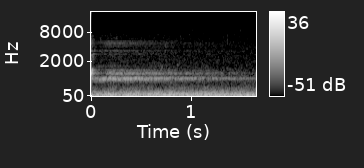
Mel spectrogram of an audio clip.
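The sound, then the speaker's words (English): Song of a male humpback whale: one long, steady moaning tone held without a break, riding over a loud, churning low rumble of underwater noise. No one speaks. “Once it's over, the whale will start again, repeating the same song over and over.”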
